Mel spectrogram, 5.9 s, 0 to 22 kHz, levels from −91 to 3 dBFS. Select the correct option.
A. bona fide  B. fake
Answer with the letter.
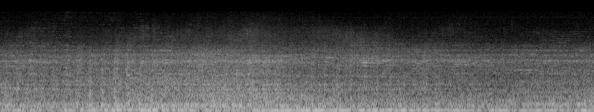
A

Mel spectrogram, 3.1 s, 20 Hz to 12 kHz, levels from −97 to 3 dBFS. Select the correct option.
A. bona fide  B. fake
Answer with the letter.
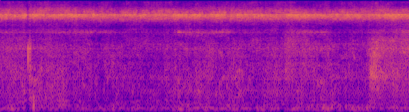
B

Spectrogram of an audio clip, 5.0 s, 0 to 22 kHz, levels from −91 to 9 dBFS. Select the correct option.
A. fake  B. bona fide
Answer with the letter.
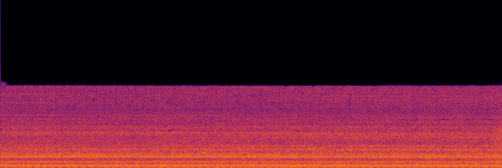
B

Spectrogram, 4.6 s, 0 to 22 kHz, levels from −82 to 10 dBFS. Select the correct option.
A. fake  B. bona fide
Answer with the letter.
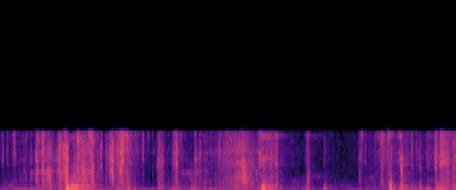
A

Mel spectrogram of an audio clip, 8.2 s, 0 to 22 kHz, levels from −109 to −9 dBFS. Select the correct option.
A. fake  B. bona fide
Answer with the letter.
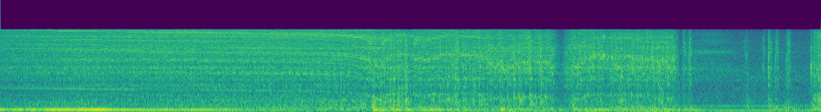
B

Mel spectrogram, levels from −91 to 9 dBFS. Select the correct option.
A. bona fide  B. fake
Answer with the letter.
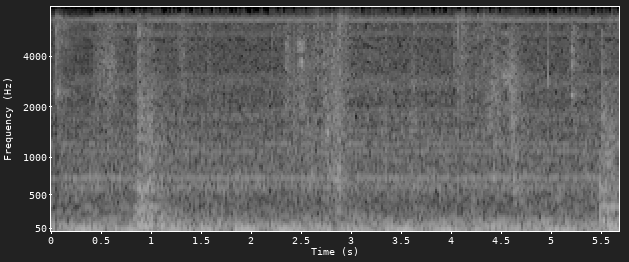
A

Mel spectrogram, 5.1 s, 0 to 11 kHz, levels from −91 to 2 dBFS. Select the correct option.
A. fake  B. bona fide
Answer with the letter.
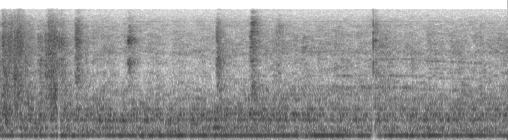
B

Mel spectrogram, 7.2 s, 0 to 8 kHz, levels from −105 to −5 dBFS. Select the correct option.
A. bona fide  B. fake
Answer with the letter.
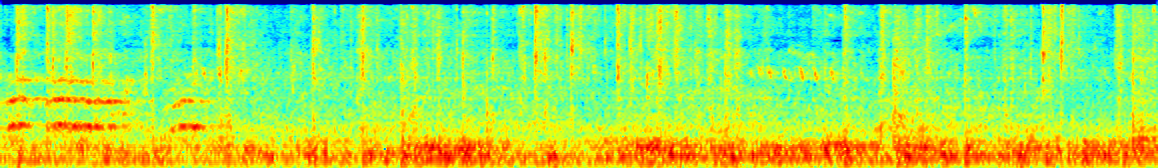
B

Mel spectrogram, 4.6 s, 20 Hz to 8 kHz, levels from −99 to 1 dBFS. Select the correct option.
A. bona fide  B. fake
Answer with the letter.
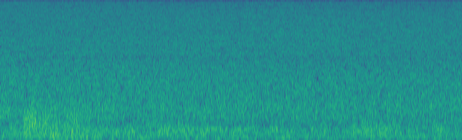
A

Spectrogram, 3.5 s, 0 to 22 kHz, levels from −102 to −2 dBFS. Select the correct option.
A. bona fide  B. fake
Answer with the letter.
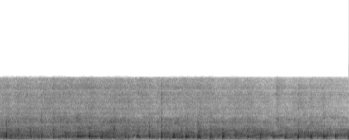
B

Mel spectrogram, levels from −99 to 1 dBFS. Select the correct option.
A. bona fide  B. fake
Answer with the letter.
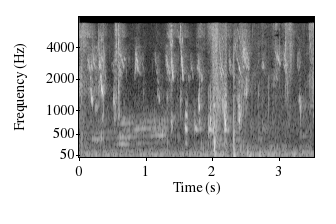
B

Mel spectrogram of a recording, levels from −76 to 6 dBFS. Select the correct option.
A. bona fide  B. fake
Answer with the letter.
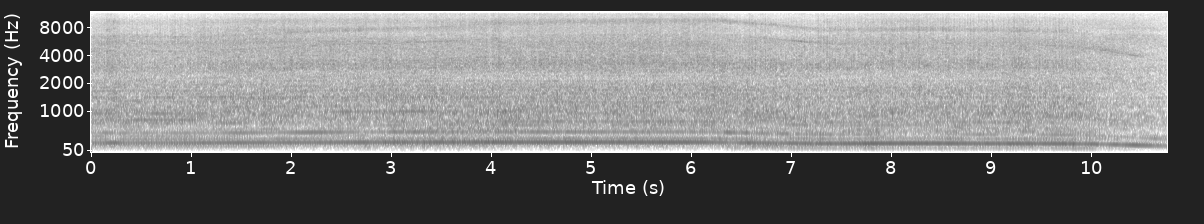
A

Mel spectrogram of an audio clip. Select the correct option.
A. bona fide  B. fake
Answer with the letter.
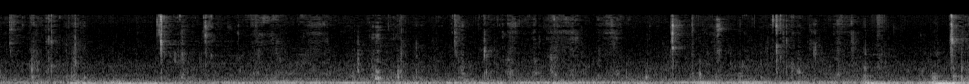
A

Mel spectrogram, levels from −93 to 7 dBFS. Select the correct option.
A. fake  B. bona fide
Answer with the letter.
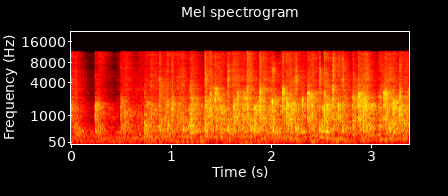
A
